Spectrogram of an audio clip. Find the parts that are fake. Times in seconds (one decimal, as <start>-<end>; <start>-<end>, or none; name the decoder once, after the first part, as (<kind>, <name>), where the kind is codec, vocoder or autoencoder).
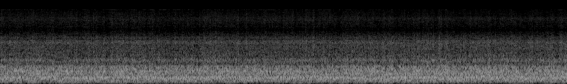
0.0-0.6 (vocoder, BigVGAN v2); 1.9-5.7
